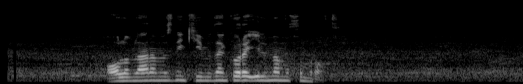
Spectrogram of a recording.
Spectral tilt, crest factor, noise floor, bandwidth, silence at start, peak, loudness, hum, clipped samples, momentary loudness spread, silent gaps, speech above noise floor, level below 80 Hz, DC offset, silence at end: -6 dB/octave; 20 dB; -51 dBFS; 11.5 kHz; 0.15 s; -10 dBFS; -28 LUFS; none; under 0.1%; 26 LU; none; 24 dB; -80 dBFS; under 0.1%; 0 s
